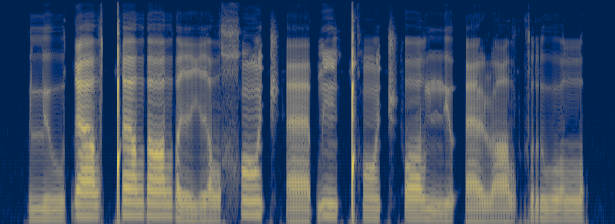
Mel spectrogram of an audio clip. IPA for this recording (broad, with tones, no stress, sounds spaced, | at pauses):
lʲ u˨ ɗ æ˦ lˠ ǃ ɛ˥ lˠ ɾ ʌ˦ lˠ ɾ iː˩ lˠ χ ɔ̃˥ t͡ʃʼ æ˩ ɓ ĩ˥ ǃʰ ɔ̃˦ t͡ʃʼ ɔ˦ lˠ nʲ ʊ˨ ʔ æ˩ ɭ ɑ˩ lˠ k r u˦ lˠ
